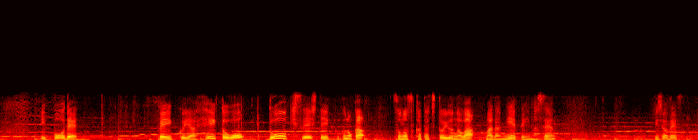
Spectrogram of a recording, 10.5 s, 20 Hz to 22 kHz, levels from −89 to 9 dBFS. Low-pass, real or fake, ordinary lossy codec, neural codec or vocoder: 7.2 kHz; real; Opus, 24 kbps; none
